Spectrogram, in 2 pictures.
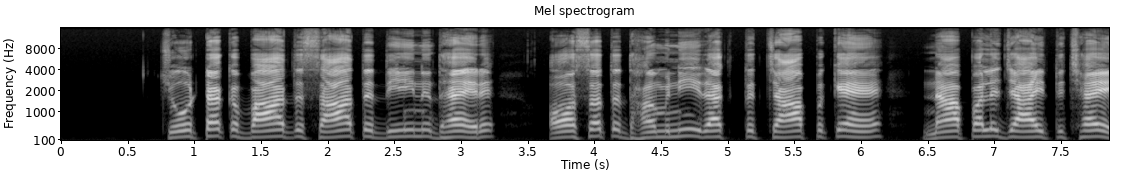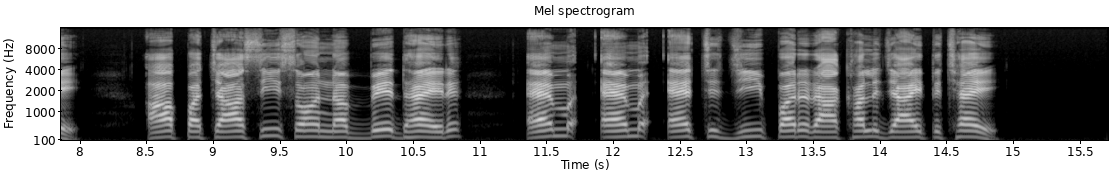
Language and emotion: Maithili, neutral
